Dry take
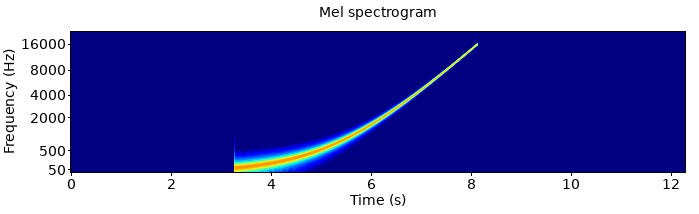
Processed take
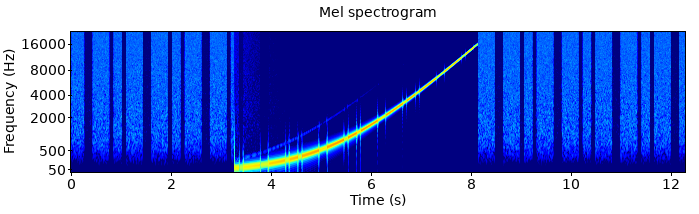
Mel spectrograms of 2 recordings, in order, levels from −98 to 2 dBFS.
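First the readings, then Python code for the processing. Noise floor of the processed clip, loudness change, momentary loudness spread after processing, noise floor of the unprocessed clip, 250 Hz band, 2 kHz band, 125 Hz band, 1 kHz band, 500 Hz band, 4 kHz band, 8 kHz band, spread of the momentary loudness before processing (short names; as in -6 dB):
-78 dBFS, -1.5 dB, 14 LU, under -85 dBFS, -6.5 dB, -1.0 dB, -10.0 dB, -1.5 dB, -3.0 dB, -1.0 dB, -1.0 dB, 5 LU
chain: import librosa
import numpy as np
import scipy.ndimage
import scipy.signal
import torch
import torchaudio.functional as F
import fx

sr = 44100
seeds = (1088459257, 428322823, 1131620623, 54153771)

y = scipy.signal.sosfilt(scipy.signal.butter(2, 670.0, 'highpass', fs=sr, output='sos'), x)
y = fx.step_gate(y, sr, bpm=179, pattern='xxx..xxxx.xx.x', floor_db=-24.0, edge_ms=4.5)
y = fx.env_flatten(y, sr, amount_pct=70)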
